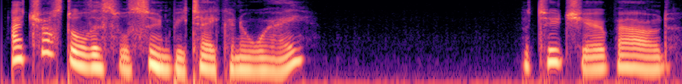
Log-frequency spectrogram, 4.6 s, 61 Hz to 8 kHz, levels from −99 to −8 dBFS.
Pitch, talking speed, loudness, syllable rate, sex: 175 Hz, 145 wpm, -19 LUFS, 5.3 syllables/s, female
